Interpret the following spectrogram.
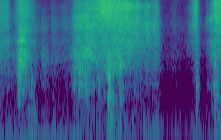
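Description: Faint paper rustling as the pages of a hardback illustrated book are turned by hand: a brief rustle just after the start, then a longer one lasting about a second.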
